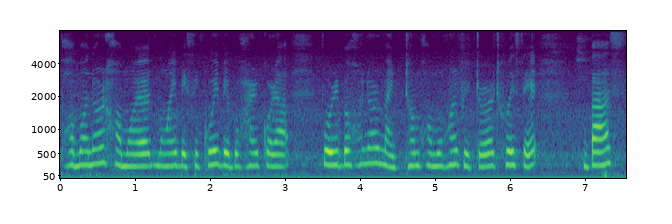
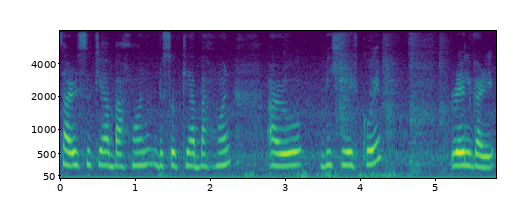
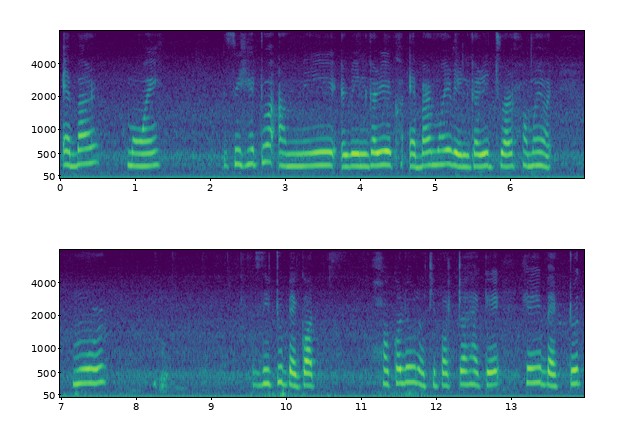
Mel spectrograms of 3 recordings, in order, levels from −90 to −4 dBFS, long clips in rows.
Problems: low volume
